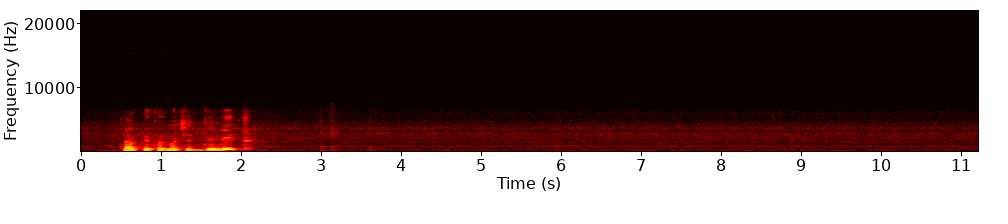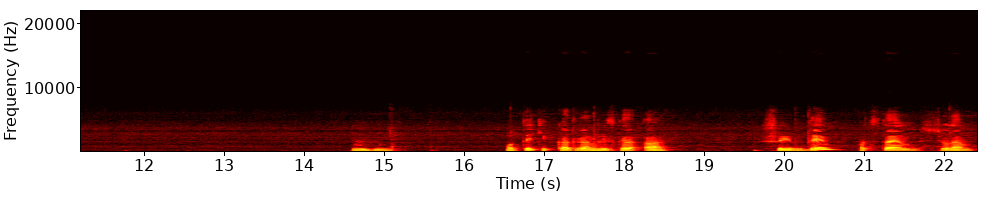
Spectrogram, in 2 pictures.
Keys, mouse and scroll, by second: 3.4 click, 3.9-15.5 drag, 15.9 click.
